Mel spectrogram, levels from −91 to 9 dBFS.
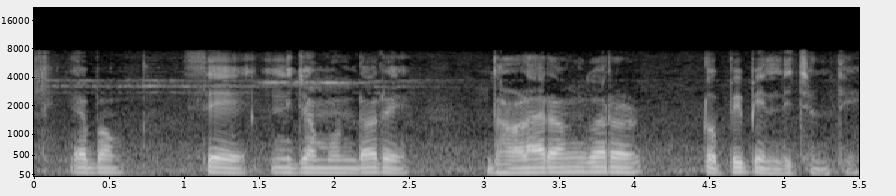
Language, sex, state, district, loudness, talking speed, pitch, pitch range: Odia, male, Odisha, Khordha, -18 LUFS, 85 wpm, 105 Hz, 95-110 Hz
